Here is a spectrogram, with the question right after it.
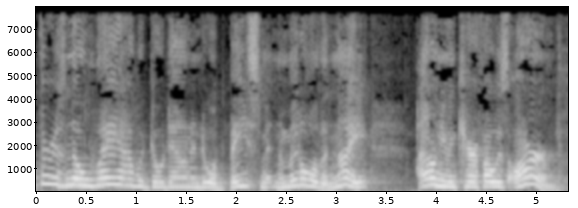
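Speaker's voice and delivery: high-pitched, insistent refusal; incredulous, animated retelling; emphatic disbelief. Retold or imitated. Retold emphatic refusal, in awe of grandma.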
